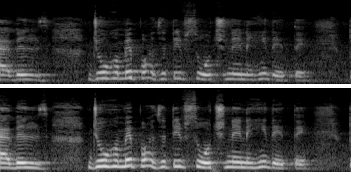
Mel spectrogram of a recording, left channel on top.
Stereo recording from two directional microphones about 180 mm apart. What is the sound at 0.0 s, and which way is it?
A woman's voice, 45° right (ahead or behind).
